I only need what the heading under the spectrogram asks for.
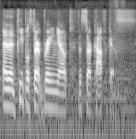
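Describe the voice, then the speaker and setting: A man narrating a tabletop game as game master, casual and halting with fillers. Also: medium pitch, steady tone, pushed and bright, muffled recording, slight background noise.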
